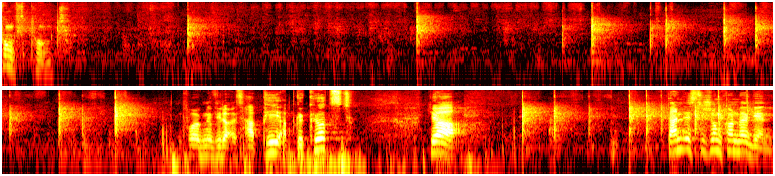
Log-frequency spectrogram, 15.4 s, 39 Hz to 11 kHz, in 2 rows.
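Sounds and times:
speech: 0.0 - 0.8, 9.6 - 11.3, 12.0 - 12.4, 14.4 - 15.4
handwriting strokes and taps during a mathematics lecture: 0.9 - 9.4, 12.6 - 15.4.

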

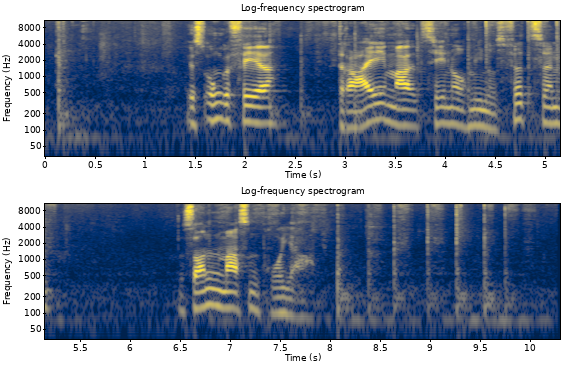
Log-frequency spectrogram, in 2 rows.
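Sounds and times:
speech: 1.4 - 5.3, 6.5 - 8.0
formula being written by hand in scratchy strokes: 2.3 - 5.4, 6.9 - 10.2.

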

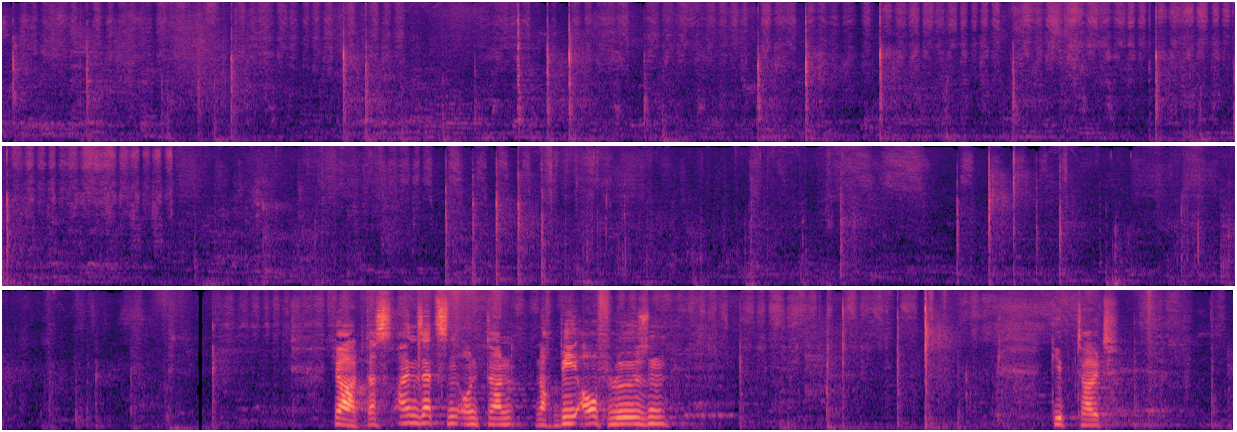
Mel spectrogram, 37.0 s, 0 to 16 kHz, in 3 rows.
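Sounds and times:
pen writing out the result of a calculation: 0.0 - 14.2, 15.5 - 18.4, 26.6 - 28.0, 31.4 - 34.7
speech: 28.0 - 31.4, 35.2 - 35.9.

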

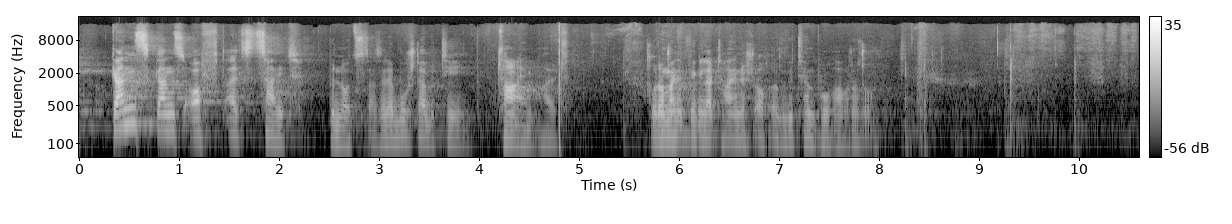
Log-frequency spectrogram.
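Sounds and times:
speech: 0.3 - 5.0, 5.7 - 8.1
faint scratching of a function being written on a board: 7.0 - 10.5.

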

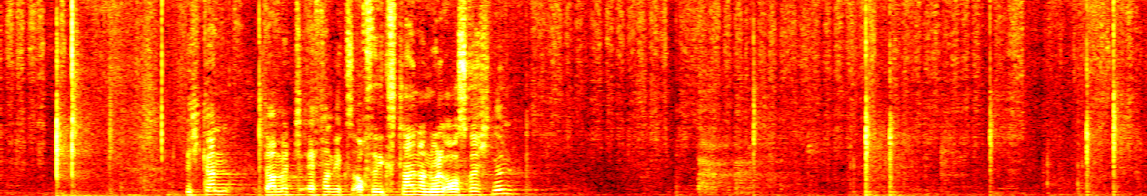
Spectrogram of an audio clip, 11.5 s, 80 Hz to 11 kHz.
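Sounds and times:
pen or chalk strokes of handwriting during a maths lecture: 0.0 - 0.9, 5.2 - 11.4
speech: 1.8 - 5.3.

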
